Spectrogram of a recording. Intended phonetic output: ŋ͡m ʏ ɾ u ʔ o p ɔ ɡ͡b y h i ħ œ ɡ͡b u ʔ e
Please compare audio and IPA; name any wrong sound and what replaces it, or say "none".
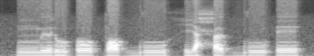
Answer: y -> u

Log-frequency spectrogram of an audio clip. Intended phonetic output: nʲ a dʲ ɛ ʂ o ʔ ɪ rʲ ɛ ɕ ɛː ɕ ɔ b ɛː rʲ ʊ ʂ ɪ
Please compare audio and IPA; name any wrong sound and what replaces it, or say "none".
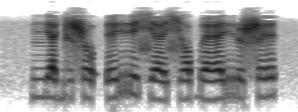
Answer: none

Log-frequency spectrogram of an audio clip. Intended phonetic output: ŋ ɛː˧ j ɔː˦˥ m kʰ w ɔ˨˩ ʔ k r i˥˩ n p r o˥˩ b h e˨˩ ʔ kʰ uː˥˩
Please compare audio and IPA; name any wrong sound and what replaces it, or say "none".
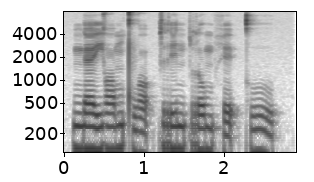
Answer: b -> m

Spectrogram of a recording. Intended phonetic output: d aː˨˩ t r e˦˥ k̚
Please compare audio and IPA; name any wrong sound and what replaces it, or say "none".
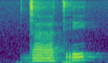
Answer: none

